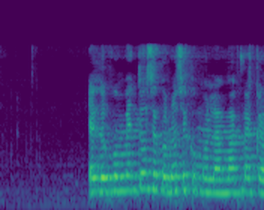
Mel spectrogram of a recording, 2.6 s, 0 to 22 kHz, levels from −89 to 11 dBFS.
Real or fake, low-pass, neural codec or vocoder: fake; 9.9 kHz; codec, 44.1 kHz, 7.8 kbps, DAC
